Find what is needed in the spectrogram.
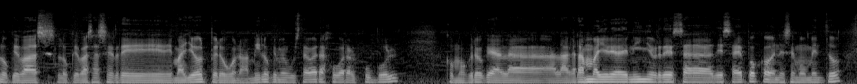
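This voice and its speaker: A man talks at a fairly quick pace, his pitch fairly low. Music plays in the background. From Spain, Elche (Alicante). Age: 40s. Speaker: hair salon chain founder. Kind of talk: radio interview. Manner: halting, frequent repetitions.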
